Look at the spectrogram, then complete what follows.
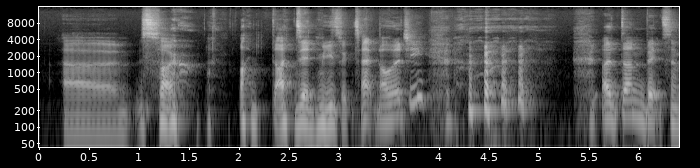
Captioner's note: laughs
